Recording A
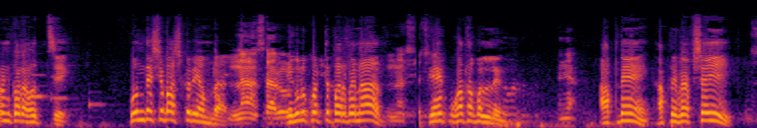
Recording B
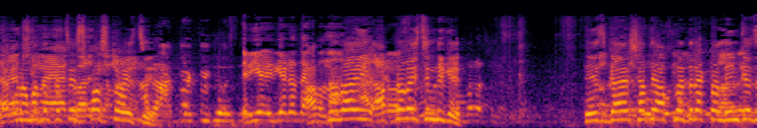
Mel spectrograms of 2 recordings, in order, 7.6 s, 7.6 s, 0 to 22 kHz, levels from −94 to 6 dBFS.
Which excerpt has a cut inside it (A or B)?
A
